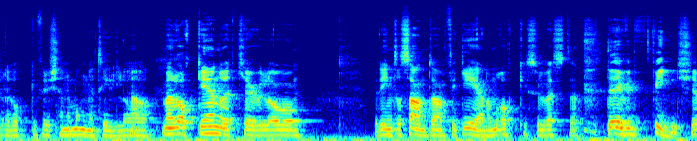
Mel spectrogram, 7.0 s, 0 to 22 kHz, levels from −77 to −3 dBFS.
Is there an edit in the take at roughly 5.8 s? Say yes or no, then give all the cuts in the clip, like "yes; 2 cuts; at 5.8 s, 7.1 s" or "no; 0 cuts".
yes; 1 cut; at 5.8 s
